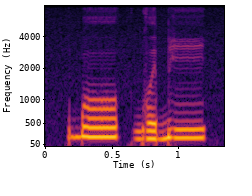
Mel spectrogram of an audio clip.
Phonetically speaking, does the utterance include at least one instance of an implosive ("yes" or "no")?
yes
